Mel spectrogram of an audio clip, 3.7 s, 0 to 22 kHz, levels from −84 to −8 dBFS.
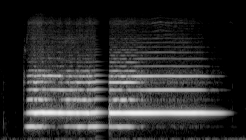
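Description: From 1.43 to 1.65 s the sound breaks off and a fading buzz fills the gap, with no silence. This is a long network dropout. About 200 ms of audio was likely never received, and the concealed stretch resumes without it.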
